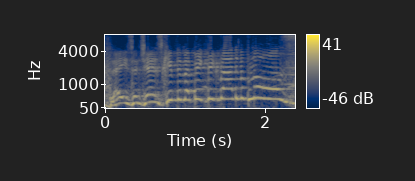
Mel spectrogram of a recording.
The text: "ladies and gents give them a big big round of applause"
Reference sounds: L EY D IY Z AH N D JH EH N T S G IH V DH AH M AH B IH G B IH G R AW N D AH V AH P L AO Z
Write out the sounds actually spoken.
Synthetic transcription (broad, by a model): L EY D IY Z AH N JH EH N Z G IH V DH AH M AH B IH G B IH G R AW N D AH V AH P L AO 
